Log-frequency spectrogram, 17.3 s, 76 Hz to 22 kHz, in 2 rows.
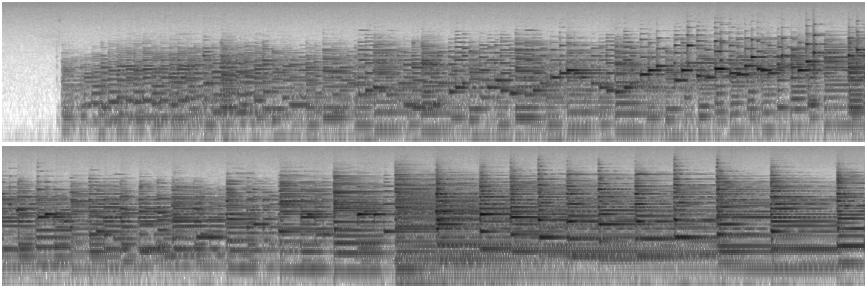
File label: Carnaval for piano; Schumann; Op9; Rubinstein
